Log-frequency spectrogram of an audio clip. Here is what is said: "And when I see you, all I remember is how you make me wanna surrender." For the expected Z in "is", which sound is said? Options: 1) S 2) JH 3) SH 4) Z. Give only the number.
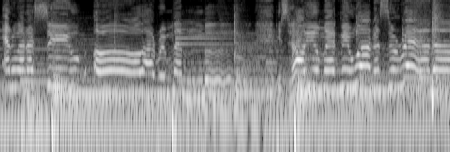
1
